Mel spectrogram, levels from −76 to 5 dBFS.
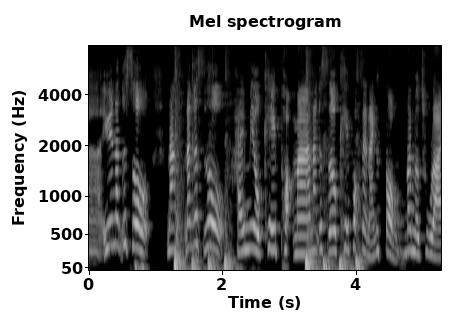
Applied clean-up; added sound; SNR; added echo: classical method Wiener filter.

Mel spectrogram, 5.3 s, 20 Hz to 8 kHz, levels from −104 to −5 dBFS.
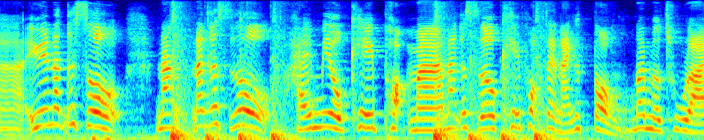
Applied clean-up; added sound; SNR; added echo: none; Knock; 3 dB; none.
